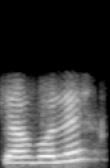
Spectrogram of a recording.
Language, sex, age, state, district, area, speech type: Urdu, female, 18-30, Bihar, Khagaria, rural, conversation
